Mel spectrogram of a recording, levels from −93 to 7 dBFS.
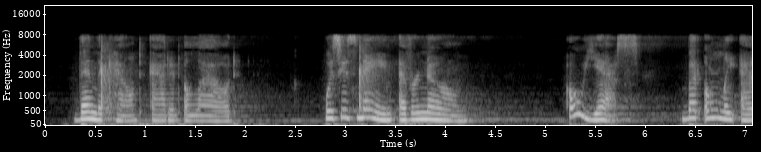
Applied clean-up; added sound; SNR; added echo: none; Clapping; 14 dB; reverberation time 1.5 s.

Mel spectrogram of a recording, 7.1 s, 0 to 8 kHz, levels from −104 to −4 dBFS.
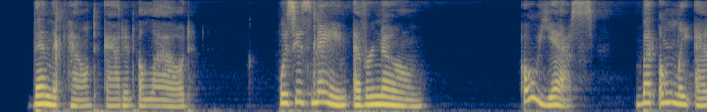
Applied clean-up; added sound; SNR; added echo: neural mask model DeepFilterNet 3.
